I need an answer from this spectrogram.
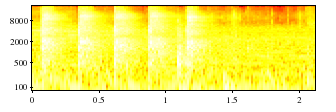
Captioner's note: gun shots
